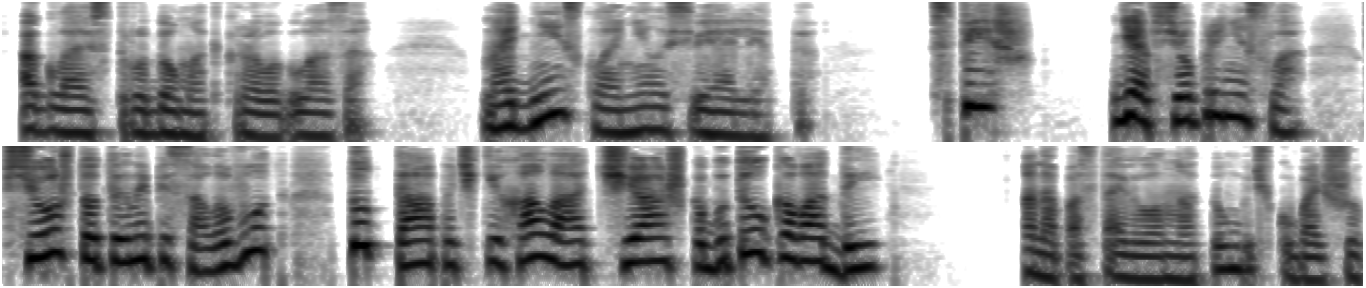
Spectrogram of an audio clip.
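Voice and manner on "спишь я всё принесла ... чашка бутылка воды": put-on higher, louder bustling girlfriend; chatty friend. Friend unpacks things at the bedside, chatty. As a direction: list the items brightly.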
